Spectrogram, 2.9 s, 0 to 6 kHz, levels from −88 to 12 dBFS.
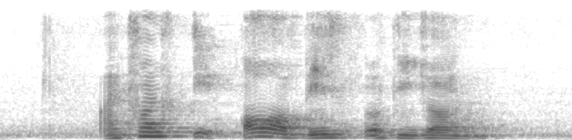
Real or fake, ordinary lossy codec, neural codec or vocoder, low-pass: fake; none; codec, 44.1 kHz, 3.4 kbps, Pupu-Codec; 5.4 kHz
